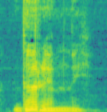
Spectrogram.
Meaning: 1. futile, vain, useless, unavailing, fruitless 2. gifted, granted, presented (given as a present)
- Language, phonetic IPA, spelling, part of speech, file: Ukrainian, [dɐˈrɛmnei̯], даремний, adjective, Uk-даремний.ogg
